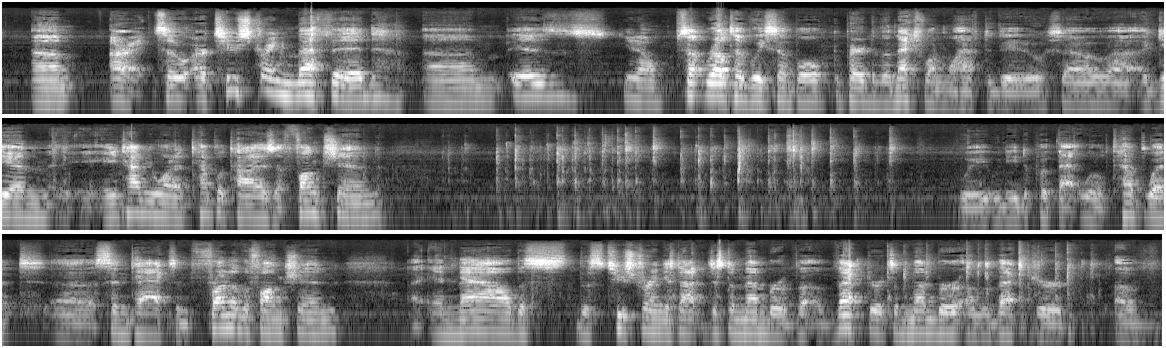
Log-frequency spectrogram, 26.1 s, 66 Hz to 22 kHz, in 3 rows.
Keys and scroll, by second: 9.2 Return, 12.2-15.2 typing, 22.7 typing, 23.9-25.5 typing.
